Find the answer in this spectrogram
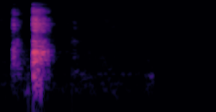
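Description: A person clearing their throat: two quick, loud bursts close together near the start.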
